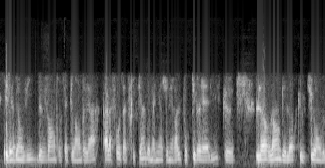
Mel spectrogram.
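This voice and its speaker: The pace is very fast. A man talks in a fairly low pitch. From Cameroon. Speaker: musician. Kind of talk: interview.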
